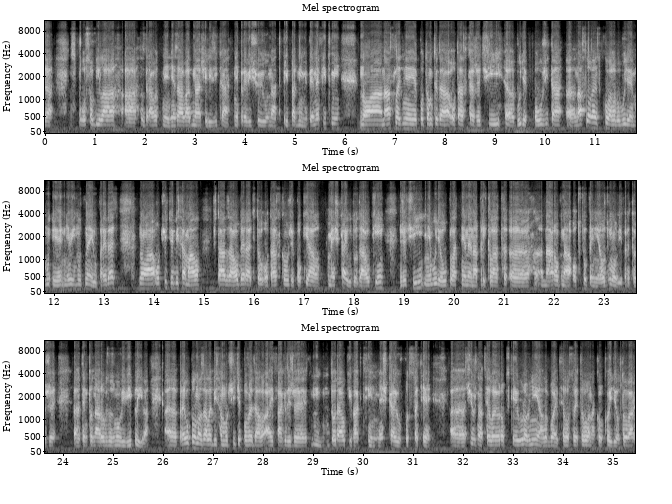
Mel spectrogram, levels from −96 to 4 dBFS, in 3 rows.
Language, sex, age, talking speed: Slovak, male, 30-49, 140 wpm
